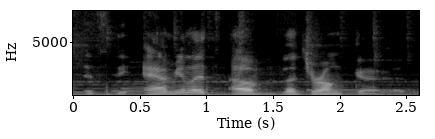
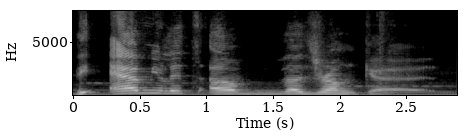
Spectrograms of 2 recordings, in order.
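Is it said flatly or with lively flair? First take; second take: flatly; lively flair. First: It is said flatly, without much flair. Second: It is said with lively flair as Albrecht.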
